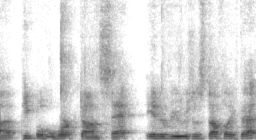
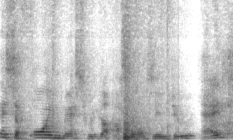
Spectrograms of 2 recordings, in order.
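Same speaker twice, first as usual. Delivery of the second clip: bad, fake put-on British accent. Filming a YouTube video, slipping into a bad British accent. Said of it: "bad British accent came out".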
